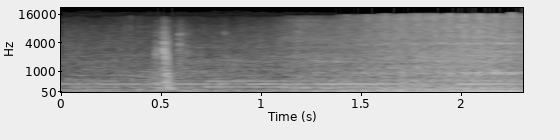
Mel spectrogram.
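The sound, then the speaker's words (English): A taxi cab drives off, its engine hum growing steadily louder and rougher, with a brief click near the start. “The cab drives off”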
